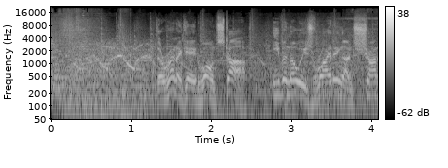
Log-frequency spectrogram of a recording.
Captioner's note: siren wailing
